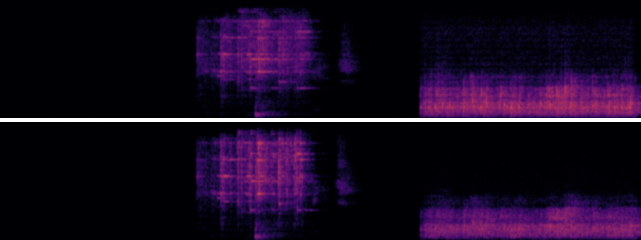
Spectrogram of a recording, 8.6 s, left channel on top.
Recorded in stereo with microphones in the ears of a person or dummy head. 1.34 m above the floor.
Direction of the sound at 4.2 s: 80° right.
